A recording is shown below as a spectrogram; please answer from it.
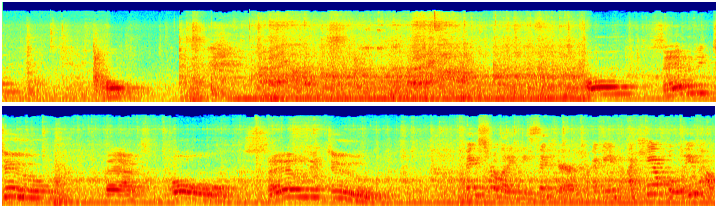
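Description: Indistinct speech that the recogniser could not make out, over a steady low hum.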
